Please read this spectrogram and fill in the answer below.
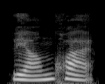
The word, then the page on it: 凉快: liáng kuai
